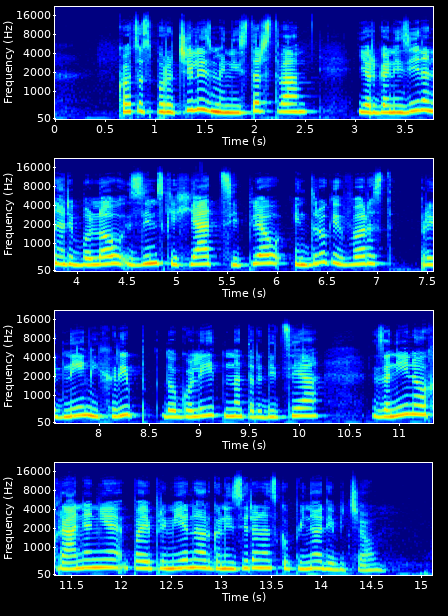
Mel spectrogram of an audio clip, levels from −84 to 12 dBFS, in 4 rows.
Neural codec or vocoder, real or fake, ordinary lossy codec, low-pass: none; real; none; 19.8 kHz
